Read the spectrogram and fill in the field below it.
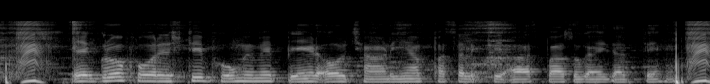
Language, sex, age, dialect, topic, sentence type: Hindi, male, 18-24, Kanauji Braj Bhasha, agriculture, statement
